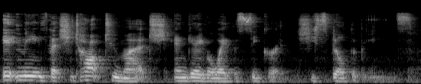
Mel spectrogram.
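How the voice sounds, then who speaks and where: A woman reading aloud and teaching children, explaining expressively and pausing to ask questions. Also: low voice, slight background noise. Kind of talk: read-aloud lesson with questions to young listeners.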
